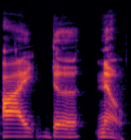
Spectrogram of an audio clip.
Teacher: So the don't becomes a duh.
